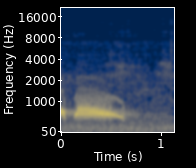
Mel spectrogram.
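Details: Dove from a decoy-luring session: a single loud, low coo, drawn out and gently falling over about half a second, after a short clipped opening note, then quiet.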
